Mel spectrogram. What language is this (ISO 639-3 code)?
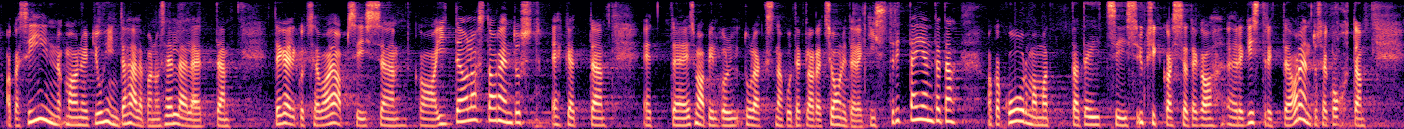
est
